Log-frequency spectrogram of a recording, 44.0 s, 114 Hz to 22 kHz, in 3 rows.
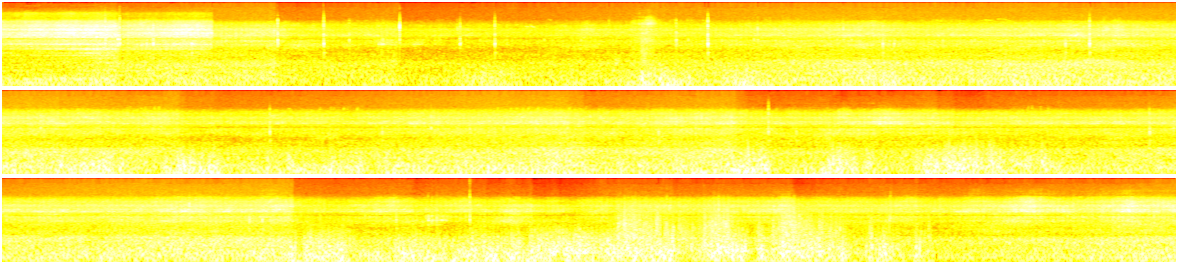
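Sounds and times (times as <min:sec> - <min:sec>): tractor running: 0:00.0 - 0:03.2.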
